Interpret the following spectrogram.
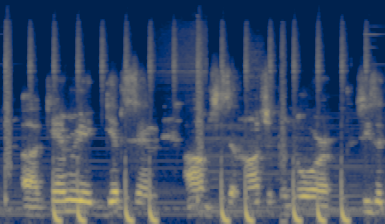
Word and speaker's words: Kamerie: I'm pronouncing her name right. Kamerie Gibson.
